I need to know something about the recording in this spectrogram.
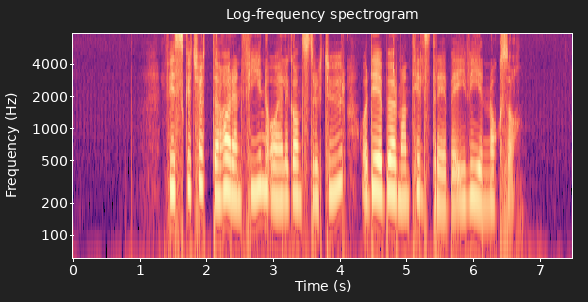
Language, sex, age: Norwegian, female, 28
